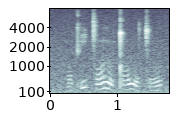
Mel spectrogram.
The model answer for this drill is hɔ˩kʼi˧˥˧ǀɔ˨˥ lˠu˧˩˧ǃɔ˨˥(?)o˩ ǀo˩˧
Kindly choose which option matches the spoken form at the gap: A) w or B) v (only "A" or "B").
A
